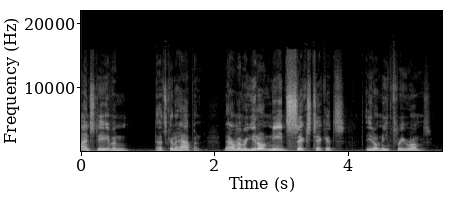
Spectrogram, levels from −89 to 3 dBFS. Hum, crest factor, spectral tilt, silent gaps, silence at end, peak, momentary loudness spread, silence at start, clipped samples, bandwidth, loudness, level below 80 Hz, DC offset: none; 18 dB; -4 dB/octave; none; 0.1 s; -8 dBFS; 17 LU; 0 s; under 0.1%; 16.5 kHz; -26 LUFS; -60 dBFS; under 0.1%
